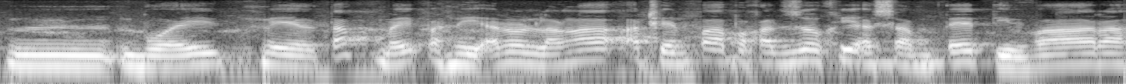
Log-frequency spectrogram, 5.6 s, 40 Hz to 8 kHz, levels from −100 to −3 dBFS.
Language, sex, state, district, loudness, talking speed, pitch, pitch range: Mizo, male, Mizoram, Aizawl, -12 LUFS, 225 wpm, 145 Hz, 130-160 Hz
